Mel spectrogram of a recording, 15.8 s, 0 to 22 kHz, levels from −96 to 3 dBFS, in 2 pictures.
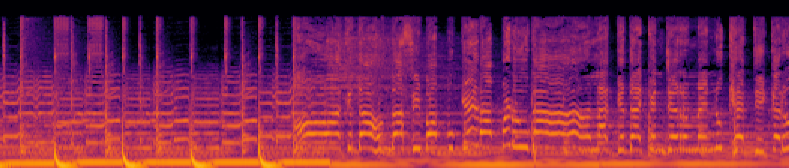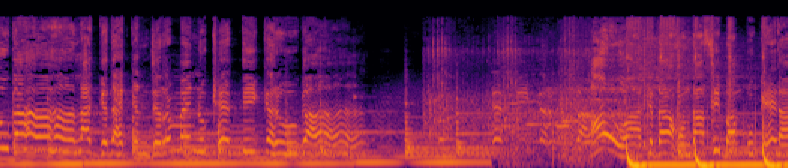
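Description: From 13.41 to 15.45 s there's a train of clicks, about 15 uneven pops at roughly 6.4 per second, peaking about 5 dB above the sound, likely from electrical interference.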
